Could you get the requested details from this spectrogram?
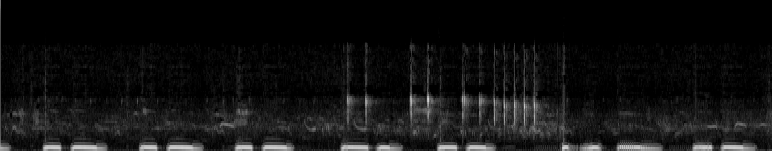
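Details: Spotted dove calling in the 'nekan nguku' style used to lure wild doves: loud, clear paired coos repeated steadily about once a second, mellow and low, with faint high chirps from other birds in the background.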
